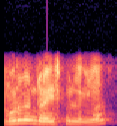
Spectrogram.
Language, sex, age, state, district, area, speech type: Tamil, male, 18-30, Tamil Nadu, Erode, rural, conversation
